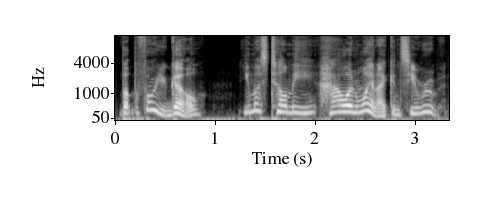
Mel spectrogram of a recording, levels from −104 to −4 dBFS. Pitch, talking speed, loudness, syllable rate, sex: 190 Hz, 270 wpm, -21 LUFS, 6.2 syllables/s, male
